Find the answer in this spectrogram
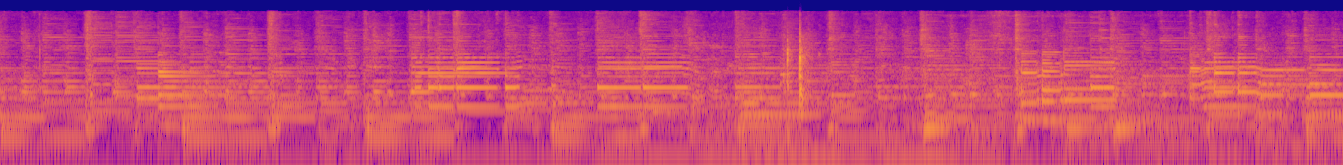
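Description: Electric and acoustic guitars played together in an instrumental jam: picked, sustained melody notes over a steady, repeating pattern of low notes. A brief sharp click about six seconds in.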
